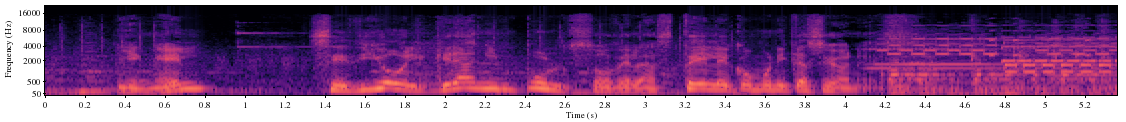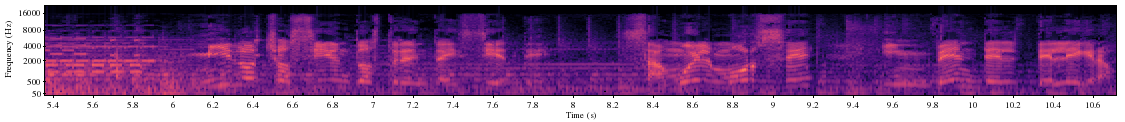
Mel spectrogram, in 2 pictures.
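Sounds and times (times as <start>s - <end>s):
speech: 0.4s - 4.6s, 6.6s - 10.7s
old telephone bell ringing sound effect: 4.1s - 9.2s.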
